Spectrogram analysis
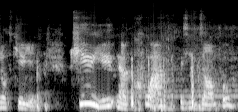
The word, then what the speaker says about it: quoi: QU, now quoi is an example. That would generally be like a KW, like quoi, or quoi, no.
